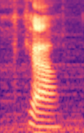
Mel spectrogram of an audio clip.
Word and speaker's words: cacao: How do I say it? Cacao? – Cacao.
